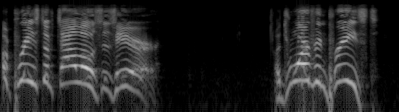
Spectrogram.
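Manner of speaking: shrill, very high, loud yell. As game narrator, voicing a figure on a tower calling out, yelling out. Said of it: "And he yells out".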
